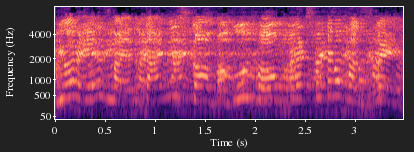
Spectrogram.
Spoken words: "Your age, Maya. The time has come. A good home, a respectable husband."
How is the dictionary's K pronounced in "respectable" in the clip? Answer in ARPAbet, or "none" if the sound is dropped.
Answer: none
